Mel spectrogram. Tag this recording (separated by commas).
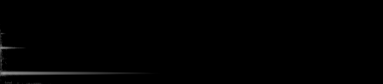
xylophone, Mallet percussion, Musical instrument, Percussion, Music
